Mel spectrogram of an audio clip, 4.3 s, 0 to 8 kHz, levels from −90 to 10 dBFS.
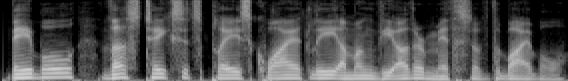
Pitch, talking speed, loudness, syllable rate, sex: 115 Hz, 185 wpm, -17 LUFS, 5.0 syllables/s, male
